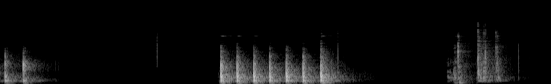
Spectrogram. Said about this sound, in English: I tried the door, but it was locked, so there was nothing for me to do except knock.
